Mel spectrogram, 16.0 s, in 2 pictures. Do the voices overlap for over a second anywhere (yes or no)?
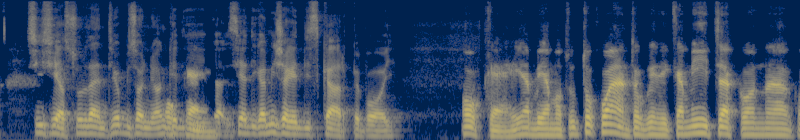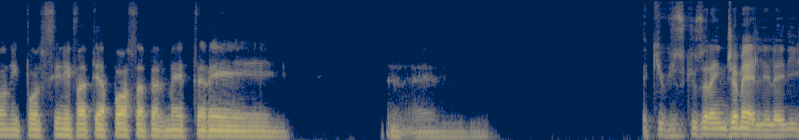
no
